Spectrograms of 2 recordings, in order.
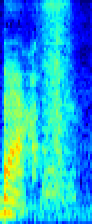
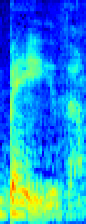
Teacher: interdental fricatives which are the sounds made with the tongue in between your teeth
